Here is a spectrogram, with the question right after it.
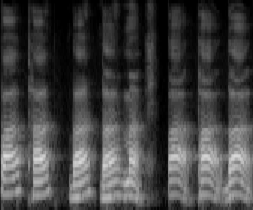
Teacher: ओष्ठ मतलब ओठ से निकलता है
